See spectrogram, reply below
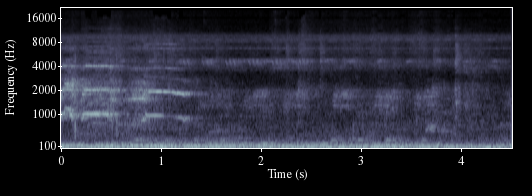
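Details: Bantam rooster crowing: a harmonic, falling call in the first second and a half, then fading into steady low rumbling background noise with faint distant sounds.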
